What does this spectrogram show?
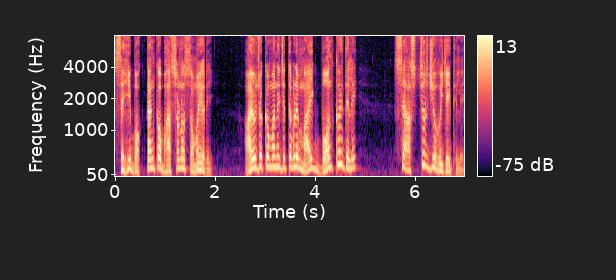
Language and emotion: Odia, surprised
